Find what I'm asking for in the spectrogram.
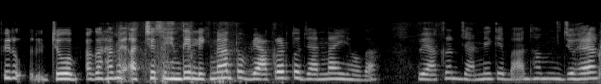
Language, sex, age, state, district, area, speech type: Hindi, female, 18-30, Uttar Pradesh, Sonbhadra, rural, spontaneous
